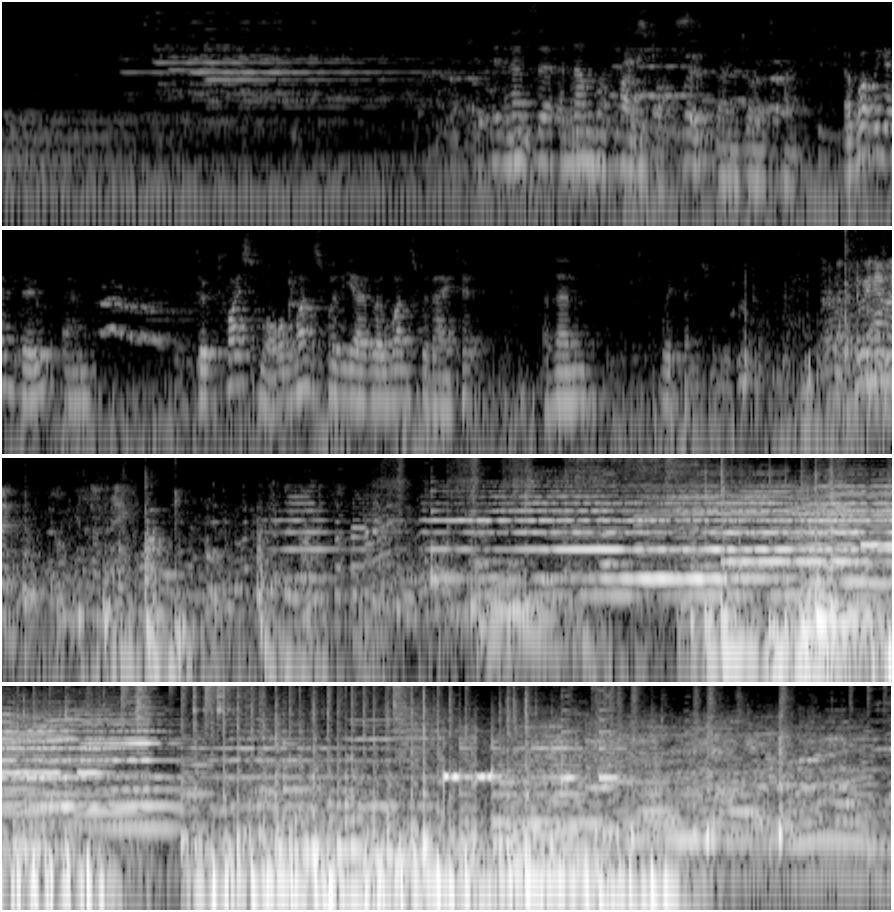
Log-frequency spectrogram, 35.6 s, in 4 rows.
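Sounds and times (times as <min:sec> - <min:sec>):
laughter: 0:17.1 - 0:22.8, 0:24.8 - 0:35.5
orchestra playing: 0:20.6 - 0:35.5
bellscape: 0:21.3 - 0:35.5.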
